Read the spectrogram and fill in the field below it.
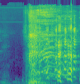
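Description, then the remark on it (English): After a brief silence, a sudden hiccup erupts into a breathy, gasping vocal burst with a giggly, uneven texture and a couple of quick catches near the end. “…, where did the hiccups come from? I don't know. They're back.”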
